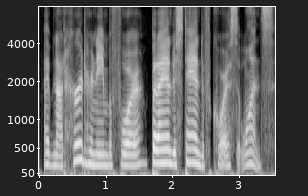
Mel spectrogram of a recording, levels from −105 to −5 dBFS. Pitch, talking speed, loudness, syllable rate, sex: 205 Hz, 235 wpm, -20 LUFS, 5.8 syllables/s, female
